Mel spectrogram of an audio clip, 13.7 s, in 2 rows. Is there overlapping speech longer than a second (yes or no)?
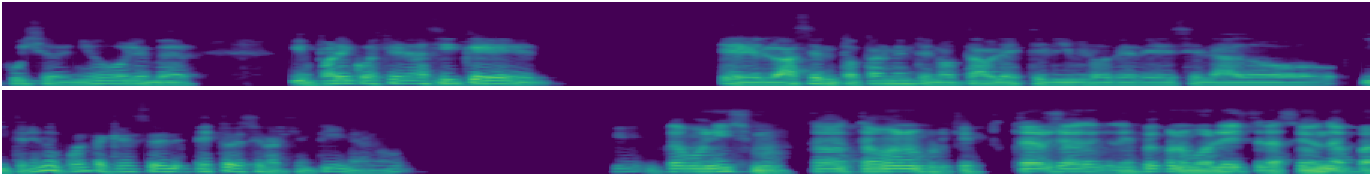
no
